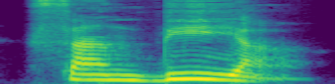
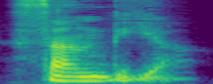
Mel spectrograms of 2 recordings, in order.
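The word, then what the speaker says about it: sandía: So we need to say sia and not sandia because it has an accent on top of the i.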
